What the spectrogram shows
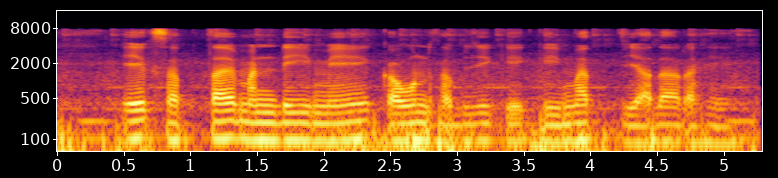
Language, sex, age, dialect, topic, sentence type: Bhojpuri, male, 31-35, Northern, agriculture, question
